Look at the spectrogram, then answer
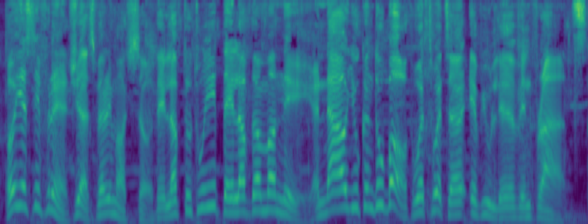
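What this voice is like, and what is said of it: Terrible put-on French accent. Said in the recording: “my terrible French accent”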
